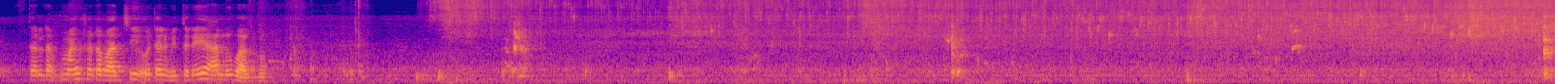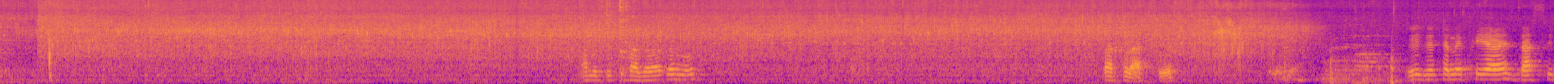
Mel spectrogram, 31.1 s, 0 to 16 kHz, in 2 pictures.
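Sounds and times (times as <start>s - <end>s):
potatoes frying in hot oil: 4.8s - 28.8s.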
